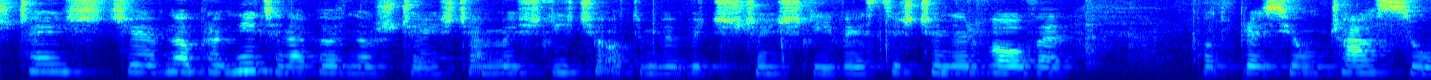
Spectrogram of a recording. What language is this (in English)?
Polish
